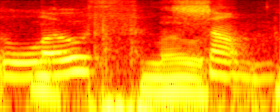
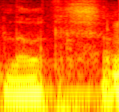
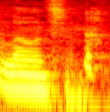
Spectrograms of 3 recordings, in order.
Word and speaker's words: loathsome: It's like you're saying oath, but loathsome. – Loathsome. – It means like a person who causes like hatred or disgust. – Yeah. Loathsome. You got to say it like that. Loathsome. Not lonesome.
